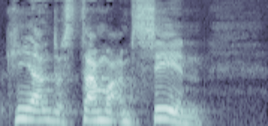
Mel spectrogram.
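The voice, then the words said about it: Put-on strong Stirling Scottish accent. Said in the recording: “which is how they speak in Stirling ... Stirling is like degree level Scottish accent”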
